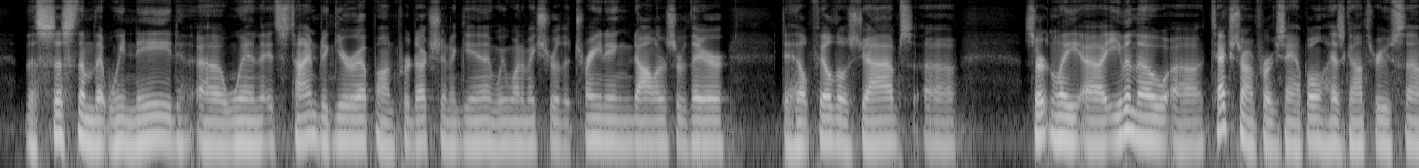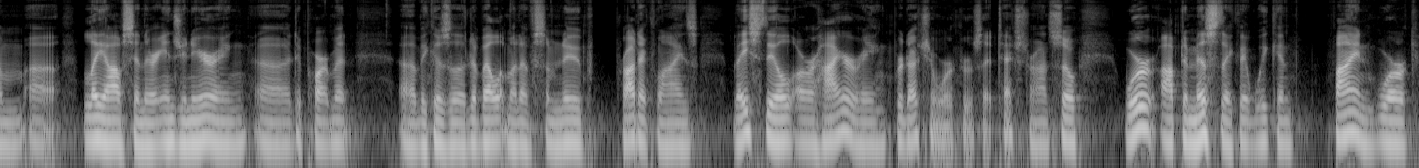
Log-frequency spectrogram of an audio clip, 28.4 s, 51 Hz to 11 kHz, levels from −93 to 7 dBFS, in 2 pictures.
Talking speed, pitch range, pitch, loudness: 160 wpm, 115-125 Hz, 120 Hz, -24 LUFS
